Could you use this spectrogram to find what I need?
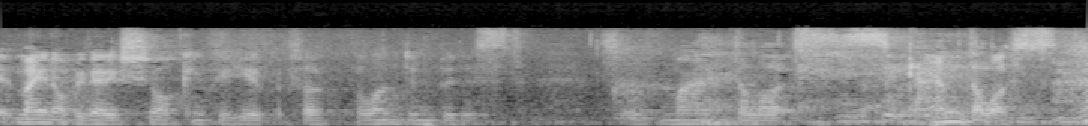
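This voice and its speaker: Over noticeable background noise and audible room echo, a man with a Scottish accent talks fairly quickly at a fairly low pitch. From Scotland. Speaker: Buddhist teacher. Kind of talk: dharma talk. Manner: fast; clearly enunciated.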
